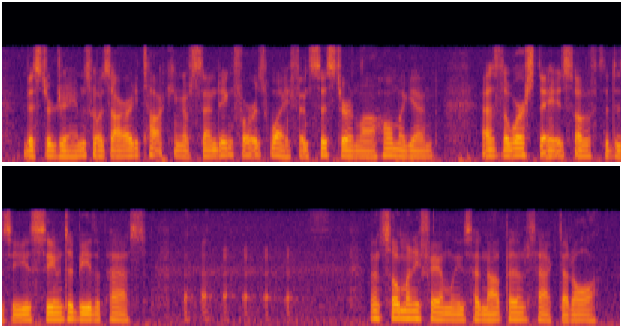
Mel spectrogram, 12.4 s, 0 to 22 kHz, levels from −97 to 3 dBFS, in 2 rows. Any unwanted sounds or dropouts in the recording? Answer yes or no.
yes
